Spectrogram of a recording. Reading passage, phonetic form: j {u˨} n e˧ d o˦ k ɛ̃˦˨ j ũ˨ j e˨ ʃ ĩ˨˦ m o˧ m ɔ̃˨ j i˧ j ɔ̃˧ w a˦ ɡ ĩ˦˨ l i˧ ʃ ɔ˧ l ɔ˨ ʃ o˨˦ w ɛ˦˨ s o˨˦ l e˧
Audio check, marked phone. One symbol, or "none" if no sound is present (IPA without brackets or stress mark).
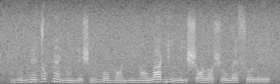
u˨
